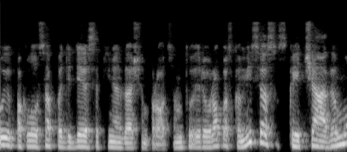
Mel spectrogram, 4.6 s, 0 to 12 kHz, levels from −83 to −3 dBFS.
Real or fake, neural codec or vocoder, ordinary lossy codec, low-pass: real; none; MP3, 48 kbps; 7.2 kHz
